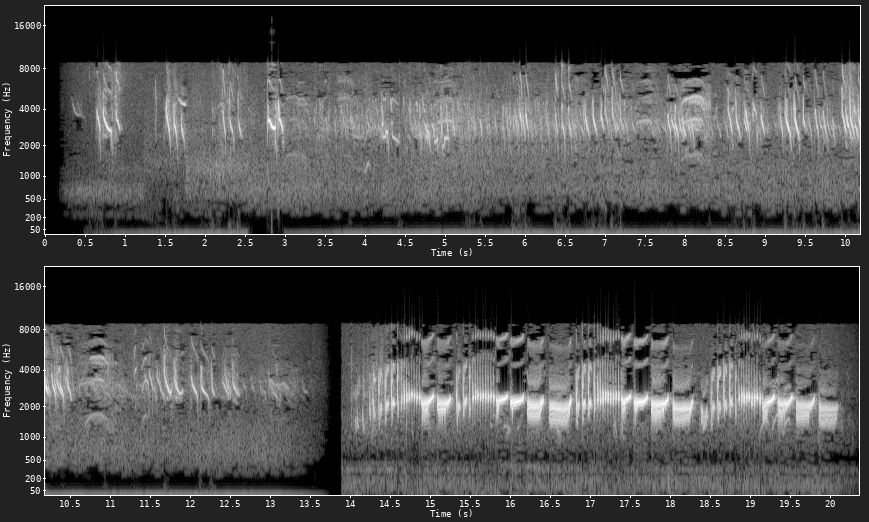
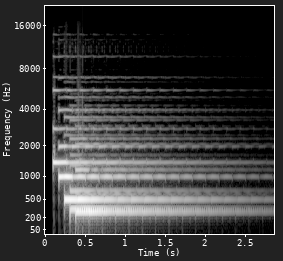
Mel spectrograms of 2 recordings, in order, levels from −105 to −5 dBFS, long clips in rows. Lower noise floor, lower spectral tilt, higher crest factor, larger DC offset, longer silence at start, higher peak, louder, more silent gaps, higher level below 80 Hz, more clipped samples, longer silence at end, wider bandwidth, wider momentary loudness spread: about the same, -53 dBFS vs -51 dBFS; second, 4.5 dB/octave vs -4.5 dB/octave; about the same, 16 dB vs 16 dB; neither; first, 0.65 s vs 0.1 s; about the same, 0 dBFS vs 0 dBFS; about the same, -12 LUFS vs -13 LUFS; first, 13.77-13.86 s vs none; about the same, -72 dBFS vs -72 dBFS; neither; second, 0.25 s vs 1.05 s; about the same, 9.2 kHz vs 10 kHz; second, 21 LU vs 24 LU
